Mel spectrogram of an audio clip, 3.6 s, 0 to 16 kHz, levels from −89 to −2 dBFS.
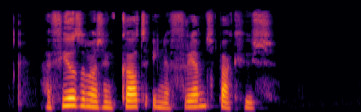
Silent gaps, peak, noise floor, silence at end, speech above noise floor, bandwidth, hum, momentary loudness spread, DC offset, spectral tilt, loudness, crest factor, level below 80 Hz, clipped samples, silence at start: none; -4 dBFS; -82 dBFS; 0.9 s; 59 dB; 11 kHz; none; 17 LU; under 0.1%; -5 dB/octave; -24 LUFS; 20 dB; -80 dBFS; under 0.1%; 0.45 s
